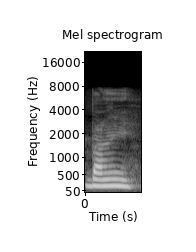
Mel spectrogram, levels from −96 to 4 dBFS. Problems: none marked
